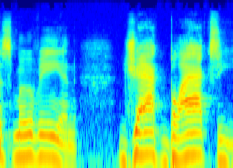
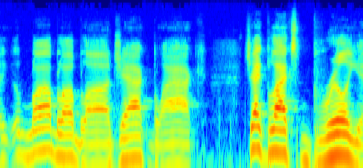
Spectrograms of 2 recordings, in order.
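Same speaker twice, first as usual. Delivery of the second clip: ordinary delivery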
